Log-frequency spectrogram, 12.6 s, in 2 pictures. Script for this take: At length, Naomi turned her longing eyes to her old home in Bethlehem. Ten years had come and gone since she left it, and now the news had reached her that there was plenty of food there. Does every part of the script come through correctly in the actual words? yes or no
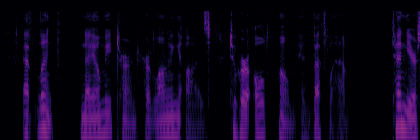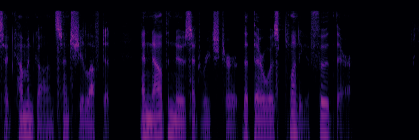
yes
